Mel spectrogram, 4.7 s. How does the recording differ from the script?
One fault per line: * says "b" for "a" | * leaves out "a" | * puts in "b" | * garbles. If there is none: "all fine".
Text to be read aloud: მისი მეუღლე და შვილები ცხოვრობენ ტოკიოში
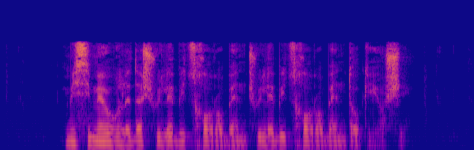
* puts in "შვილები ცხოვრობენ"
